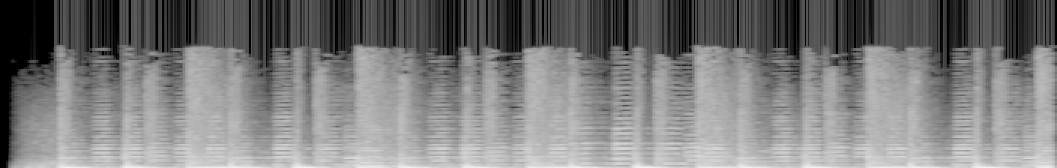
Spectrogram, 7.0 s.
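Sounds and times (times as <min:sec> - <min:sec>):
instrumental music: 0:00.1 - 0:07.0.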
